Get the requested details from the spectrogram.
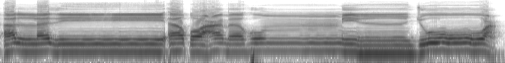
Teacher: bunyi mim masuk ke bunyi kedua dan mim ditahan, ditahan ahum selama dua harakat atau sedikit lebih dari dua harakat, yaitu m. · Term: idgham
